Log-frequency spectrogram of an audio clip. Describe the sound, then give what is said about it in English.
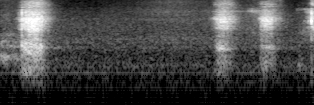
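Loud, sharp sniffing: one hard sniff, a pause, then two quick sniffs in succession, with no talking around them. “Someone here smells of Hellscape.”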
